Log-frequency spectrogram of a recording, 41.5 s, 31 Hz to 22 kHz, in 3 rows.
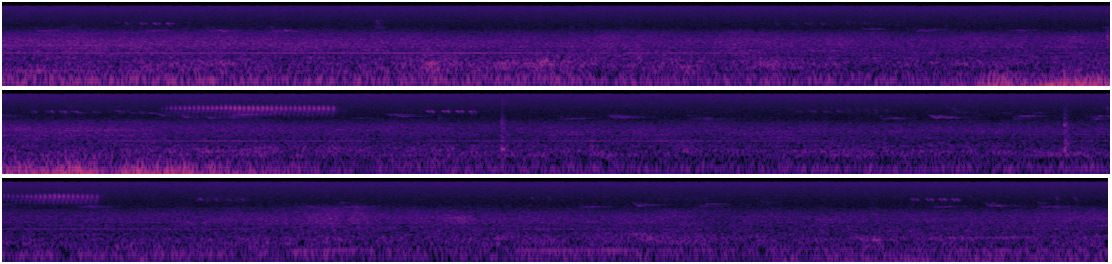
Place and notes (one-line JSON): {"title": "Glorieta, NM, so called USA - GLORIETA more fresh july", "date": "2018-07-01 10:44:00", "latitude": "35.57", "longitude": "-105.76", "altitude": "2253", "timezone": "America/Denver"}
